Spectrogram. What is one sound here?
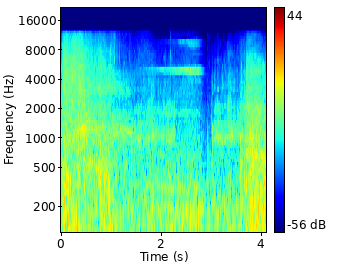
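A blade slashes and strikes flesh.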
